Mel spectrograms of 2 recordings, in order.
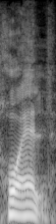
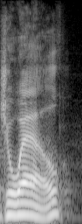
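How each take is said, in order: First: The name is said with a Spanish pronunciation. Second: The name is said with an American English pronunciation. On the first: "in Spanish it's Joel" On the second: "the American way of saying it"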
